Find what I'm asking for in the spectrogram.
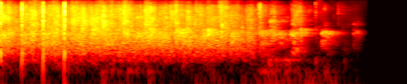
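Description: A church congregation claps steadily for about three seconds in welcome before a sermon, then the applause thins and fades out, ending in silence.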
